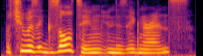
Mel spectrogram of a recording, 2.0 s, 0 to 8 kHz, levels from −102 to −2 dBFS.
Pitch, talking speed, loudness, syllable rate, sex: 220 Hz, 205 wpm, -18 LUFS, 6.5 syllables/s, female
